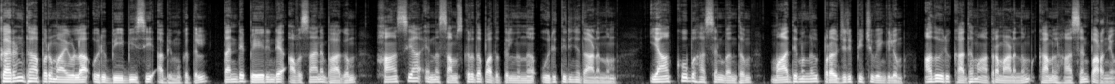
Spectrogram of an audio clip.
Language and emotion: Malayalam, neutral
